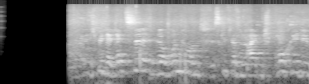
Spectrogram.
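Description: A man speaks to an audience through a microphone in a large room.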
